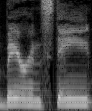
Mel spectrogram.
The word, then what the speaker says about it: Berenstain: However, the book in this time stream are the Berenstain. Back to the website. I should have said A, not E, in the last syllable.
